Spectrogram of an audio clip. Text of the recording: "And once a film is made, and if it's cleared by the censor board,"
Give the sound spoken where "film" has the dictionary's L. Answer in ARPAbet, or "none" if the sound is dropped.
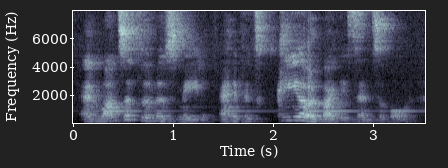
none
